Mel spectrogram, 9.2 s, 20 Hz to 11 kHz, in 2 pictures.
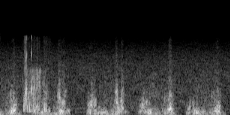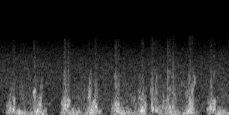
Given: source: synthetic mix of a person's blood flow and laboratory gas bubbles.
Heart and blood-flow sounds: Doppler ultrasound of blood flow; precordium
0.44-1.02 s: bubbles
7.59-7.85 s: bubbles
7.93-8.13 s: bubbles
8.36-8.52 s: bubbles
From the record:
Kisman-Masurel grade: 223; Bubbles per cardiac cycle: several, 3 to 8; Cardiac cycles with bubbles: 10 to 50%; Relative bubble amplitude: loud (0.450 to 0.775); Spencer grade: 2 (many but less than half of the cardiac periods contain bubble signals, singularly or in groups); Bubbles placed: only in the low amplitude regions of the cardiac cycle

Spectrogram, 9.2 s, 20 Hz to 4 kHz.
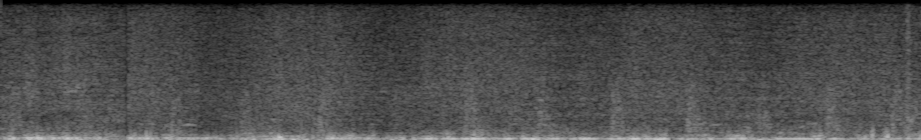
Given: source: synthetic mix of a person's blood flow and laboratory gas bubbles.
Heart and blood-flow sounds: Doppler ultrasound of blood flow; subclavian vein
9.03-9.20 s: bubbles
From the record:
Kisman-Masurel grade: 111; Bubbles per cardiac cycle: 1 to 2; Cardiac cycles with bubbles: 1 to 10%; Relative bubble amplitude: barely perceptible (0.100 to 0.250); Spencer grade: 1 (occasional bubble signal discernible with the cardiac motion signal, with majority of cardiac periods free of bubbles); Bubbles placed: anywhere in the cardiac cycle

